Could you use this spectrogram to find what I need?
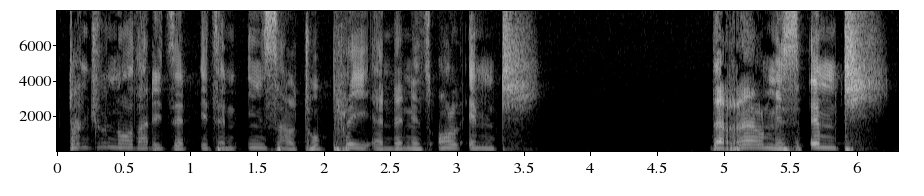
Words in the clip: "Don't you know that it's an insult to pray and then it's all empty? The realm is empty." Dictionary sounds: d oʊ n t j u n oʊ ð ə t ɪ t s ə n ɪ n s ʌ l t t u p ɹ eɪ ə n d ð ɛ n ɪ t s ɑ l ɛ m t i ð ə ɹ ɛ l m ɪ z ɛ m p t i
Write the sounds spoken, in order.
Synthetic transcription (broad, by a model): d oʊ n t j u n oʊ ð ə t ɪ t s ə n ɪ n s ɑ l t t u p ɹ eɪ ə n d ɛ n ɪ t s ɑ l ɛ m t i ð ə ɹ ɛ l m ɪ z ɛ m p t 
